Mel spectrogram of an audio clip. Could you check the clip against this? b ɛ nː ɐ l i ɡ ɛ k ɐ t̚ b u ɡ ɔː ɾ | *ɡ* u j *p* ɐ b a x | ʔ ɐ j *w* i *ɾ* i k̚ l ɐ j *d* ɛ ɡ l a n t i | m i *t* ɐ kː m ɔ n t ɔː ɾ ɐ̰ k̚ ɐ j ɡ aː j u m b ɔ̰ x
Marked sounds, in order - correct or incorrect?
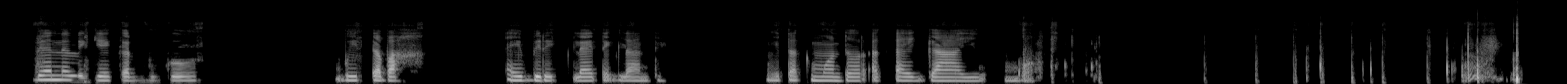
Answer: incorrect, incorrect, incorrect, correct, incorrect, correct

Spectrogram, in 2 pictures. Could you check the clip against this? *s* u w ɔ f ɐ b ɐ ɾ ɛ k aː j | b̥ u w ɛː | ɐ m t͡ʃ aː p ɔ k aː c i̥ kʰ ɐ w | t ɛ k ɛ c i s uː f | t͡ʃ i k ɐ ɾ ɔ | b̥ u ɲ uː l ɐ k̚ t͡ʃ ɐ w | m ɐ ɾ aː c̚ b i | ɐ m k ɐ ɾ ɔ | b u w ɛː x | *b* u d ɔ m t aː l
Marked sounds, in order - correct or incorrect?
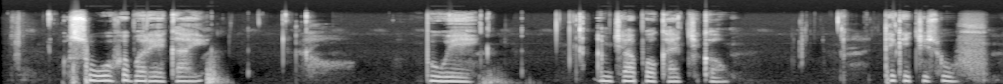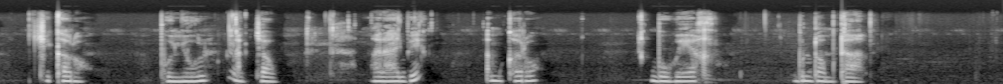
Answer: correct, correct

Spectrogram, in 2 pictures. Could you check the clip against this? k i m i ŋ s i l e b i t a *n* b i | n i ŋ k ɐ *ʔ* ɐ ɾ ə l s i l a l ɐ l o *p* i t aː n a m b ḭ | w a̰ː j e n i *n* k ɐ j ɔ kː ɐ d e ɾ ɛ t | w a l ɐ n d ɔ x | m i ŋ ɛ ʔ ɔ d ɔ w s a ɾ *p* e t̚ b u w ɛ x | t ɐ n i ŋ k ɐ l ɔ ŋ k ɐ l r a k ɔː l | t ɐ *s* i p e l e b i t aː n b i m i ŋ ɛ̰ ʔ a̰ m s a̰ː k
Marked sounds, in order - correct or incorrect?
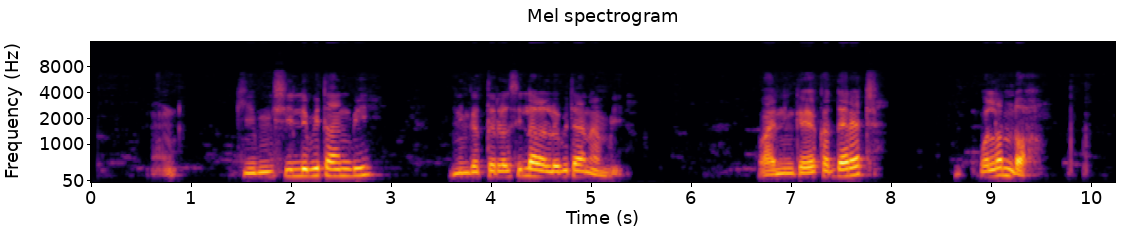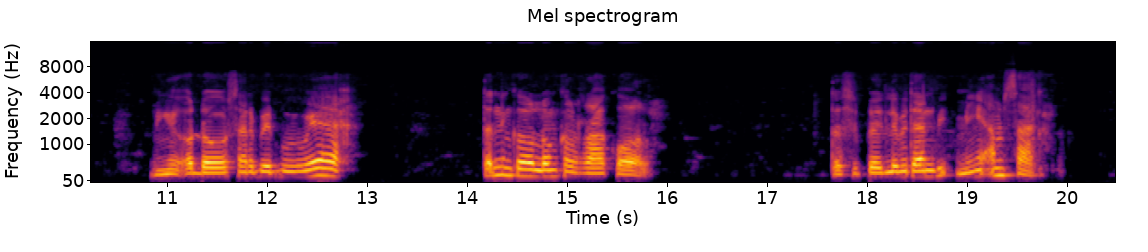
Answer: correct, incorrect, incorrect, incorrect, incorrect, correct

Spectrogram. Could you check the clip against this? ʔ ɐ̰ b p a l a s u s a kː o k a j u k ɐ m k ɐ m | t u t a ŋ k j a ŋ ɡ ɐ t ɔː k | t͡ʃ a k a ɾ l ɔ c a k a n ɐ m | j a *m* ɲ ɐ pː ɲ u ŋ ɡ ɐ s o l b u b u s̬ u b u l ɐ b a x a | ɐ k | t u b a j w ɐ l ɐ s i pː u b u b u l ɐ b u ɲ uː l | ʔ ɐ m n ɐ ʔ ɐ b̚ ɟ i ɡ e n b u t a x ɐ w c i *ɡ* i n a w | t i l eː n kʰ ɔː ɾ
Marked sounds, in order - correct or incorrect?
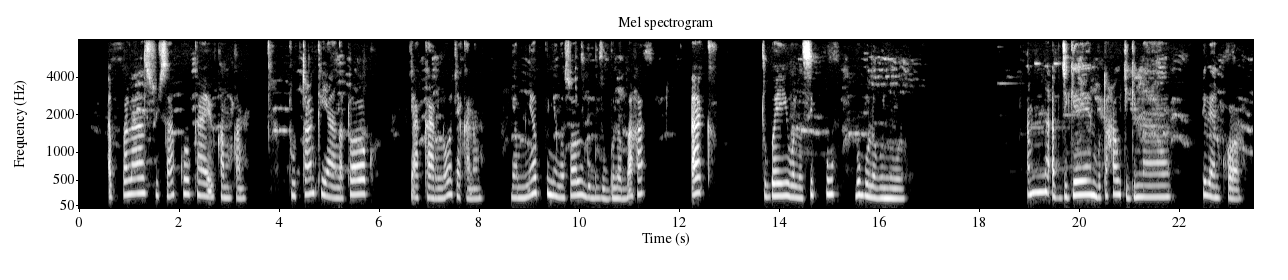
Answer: correct, correct

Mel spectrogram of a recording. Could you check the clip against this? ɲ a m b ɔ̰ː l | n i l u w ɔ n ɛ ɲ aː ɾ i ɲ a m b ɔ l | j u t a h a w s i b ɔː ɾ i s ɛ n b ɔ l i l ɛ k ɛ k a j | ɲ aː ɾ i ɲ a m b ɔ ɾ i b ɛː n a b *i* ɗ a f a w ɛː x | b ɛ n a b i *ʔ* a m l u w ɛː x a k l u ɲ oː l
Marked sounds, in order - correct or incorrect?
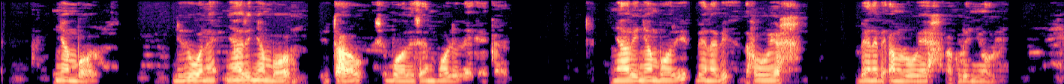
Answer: correct, correct

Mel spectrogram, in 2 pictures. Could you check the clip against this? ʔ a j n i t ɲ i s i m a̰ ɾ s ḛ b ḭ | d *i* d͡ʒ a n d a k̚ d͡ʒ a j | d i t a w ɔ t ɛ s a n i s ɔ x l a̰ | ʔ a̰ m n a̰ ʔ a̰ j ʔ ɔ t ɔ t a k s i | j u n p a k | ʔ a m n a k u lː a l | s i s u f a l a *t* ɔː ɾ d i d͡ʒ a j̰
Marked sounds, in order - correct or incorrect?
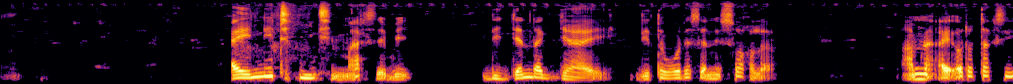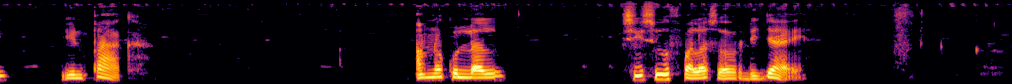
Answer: correct, incorrect

